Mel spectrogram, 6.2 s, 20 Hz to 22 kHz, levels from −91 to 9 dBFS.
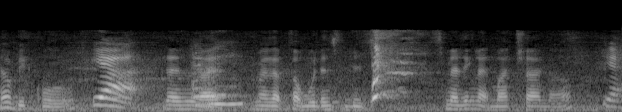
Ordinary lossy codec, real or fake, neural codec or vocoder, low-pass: MP3, 48 kbps; fake; codec, 44.1 kHz, 7.8 kbps, Pupu-Codec; 7.2 kHz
